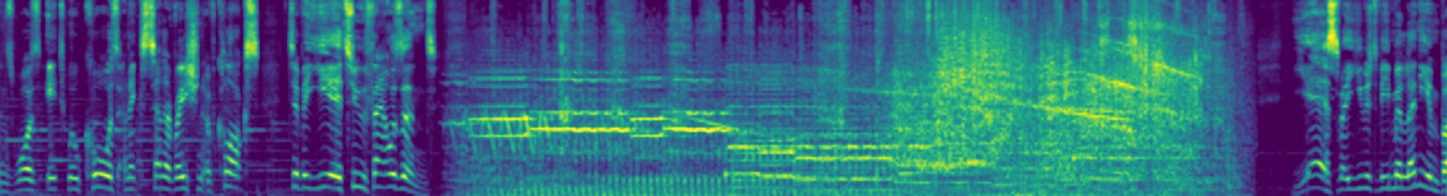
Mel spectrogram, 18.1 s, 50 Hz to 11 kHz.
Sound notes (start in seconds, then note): 5.4 sad, music; 11.6 rocket blast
